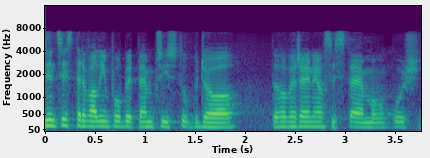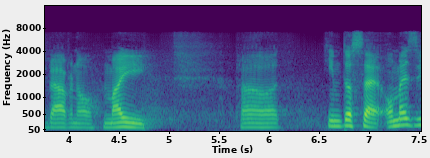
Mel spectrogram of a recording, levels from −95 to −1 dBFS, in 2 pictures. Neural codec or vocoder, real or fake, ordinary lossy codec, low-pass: codec, 16 kHz, 0.5 kbps, X-Codec, HuBERT features, trained on LibriSpeech; fake; MP3, 96 kbps; 7.2 kHz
